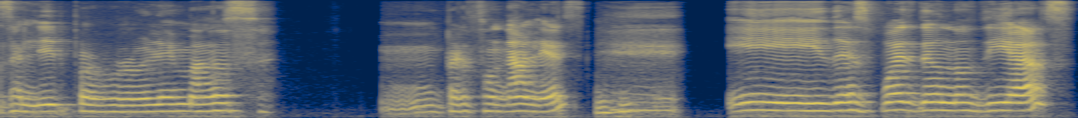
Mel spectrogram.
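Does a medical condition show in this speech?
Yes: ataxia type 1.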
